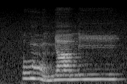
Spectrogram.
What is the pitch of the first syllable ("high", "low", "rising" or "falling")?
falling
